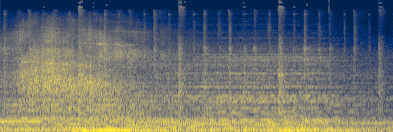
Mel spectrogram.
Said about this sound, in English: As dusk approaches, Heathrow, Europe's busiest airport, quietens down for the night.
